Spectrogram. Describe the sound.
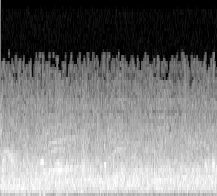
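A canned burst of applause and cheering, played at the press of a button: steady, dense clapping at an even loudness throughout, with a few whooping voices rising over it near the start.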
